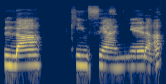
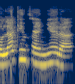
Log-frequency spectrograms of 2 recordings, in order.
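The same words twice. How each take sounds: First: It is said slowly and carefully. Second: It is said at normal conversational speed.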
